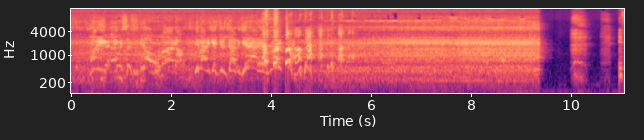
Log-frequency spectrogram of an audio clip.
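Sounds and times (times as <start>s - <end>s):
bus engine running: 0.0s - 9.5s.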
